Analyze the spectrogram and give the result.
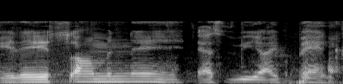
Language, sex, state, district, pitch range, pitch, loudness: Hindi, male, Madhya Pradesh, Bhopal, 110-125 Hz, 115 Hz, -19 LUFS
